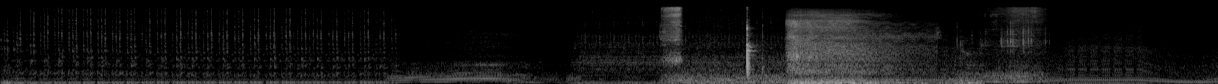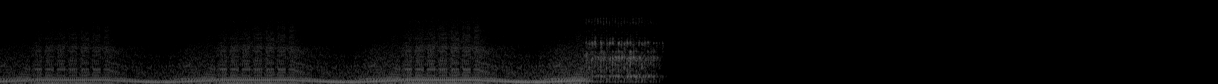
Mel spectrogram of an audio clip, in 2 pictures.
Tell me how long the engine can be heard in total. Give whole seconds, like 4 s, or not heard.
19 s.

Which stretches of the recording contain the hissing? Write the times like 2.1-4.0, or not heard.
6.6-10.5.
